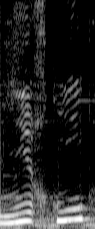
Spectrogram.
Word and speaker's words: Ǧírkù: On prononce Nieu, le G, hein, le G avec un circonflexe à l'envers, c'est Nirku.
